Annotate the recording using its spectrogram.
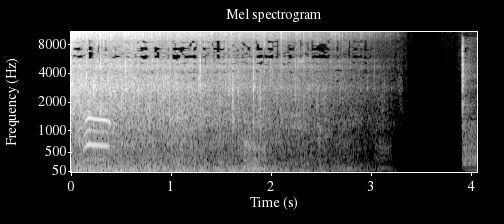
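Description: A steady background noise, left over from a field recording with a brief voice sound just at the start, fading out gradually to silence about three seconds in; a sharp click-like onset sounds near the end.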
